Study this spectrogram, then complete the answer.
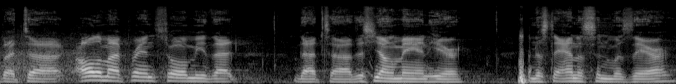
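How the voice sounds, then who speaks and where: Noticeable background noise sits behind a man whose fairly high pitch, ordinary pitch variation and fairly slow pace carry his speech. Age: 70s. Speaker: cardiac arrest survivor. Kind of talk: award speech.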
